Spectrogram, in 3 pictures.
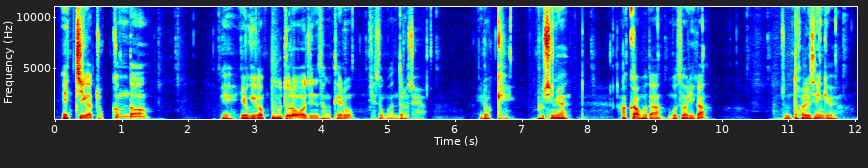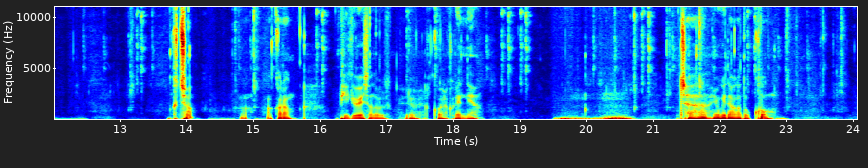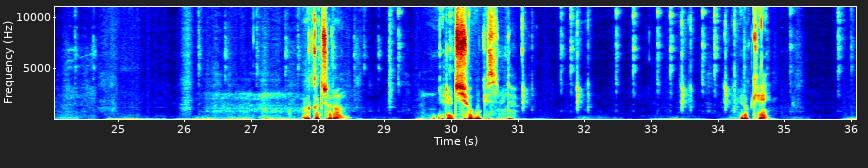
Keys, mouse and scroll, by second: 4.1 shift+middle click, 12.6 space, 14.6 shift+middle click, 20.2 m, 20.9 shift+middle click, 22.3 shift+middle click, 22.5 shift+double middle click, 23.1 space, 28.3 shift+middle click, 30.7 Delete, 33.1 Delete.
